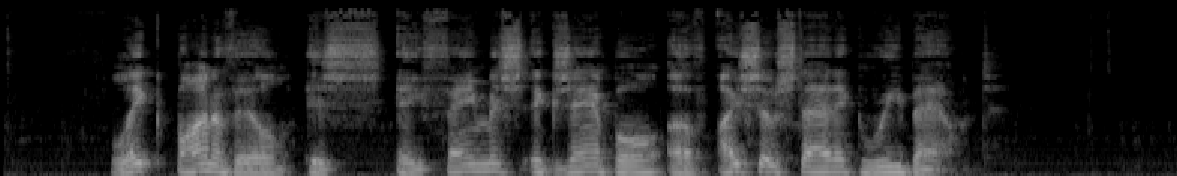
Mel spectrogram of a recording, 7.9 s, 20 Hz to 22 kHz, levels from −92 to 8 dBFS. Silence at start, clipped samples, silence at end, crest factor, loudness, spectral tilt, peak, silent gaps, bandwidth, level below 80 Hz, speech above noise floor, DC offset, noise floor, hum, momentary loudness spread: 0.75 s; under 0.1%; 1.25 s; 20 dB; -35 LUFS; -4 dB/octave; -18 dBFS; none; 16.5 kHz; -66 dBFS; 39 dB; under 0.1%; -74 dBFS; none; 7 LU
